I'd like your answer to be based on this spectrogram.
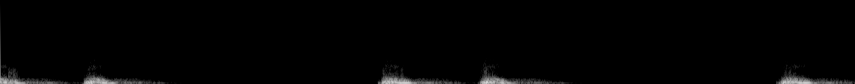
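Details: Creepy horror/Halloween heartbeat sound effect, synthetic: slow, deep paired thumps, about 15 pairs a minute, with long silent gaps between them.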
